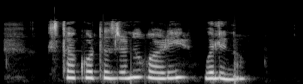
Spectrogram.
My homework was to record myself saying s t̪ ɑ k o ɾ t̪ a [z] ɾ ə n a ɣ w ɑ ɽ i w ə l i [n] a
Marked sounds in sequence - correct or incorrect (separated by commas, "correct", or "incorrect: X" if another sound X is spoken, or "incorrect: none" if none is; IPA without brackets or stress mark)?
correct, correct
